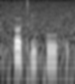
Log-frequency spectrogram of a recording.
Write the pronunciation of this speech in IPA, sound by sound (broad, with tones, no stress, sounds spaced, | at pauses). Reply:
ʌ˥ tʼ i˩ k u˩ x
